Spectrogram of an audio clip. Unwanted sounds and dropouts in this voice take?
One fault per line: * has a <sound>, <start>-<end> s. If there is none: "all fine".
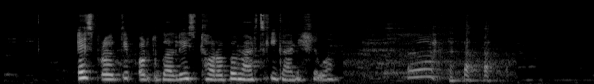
* has a laugh, 3.6-5.1 s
